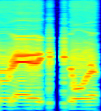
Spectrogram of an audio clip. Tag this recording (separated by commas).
Speech, Human voice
